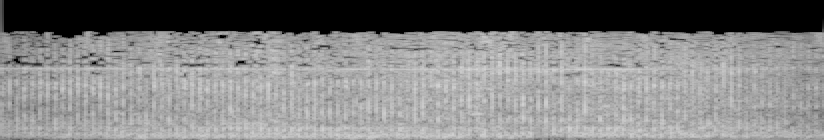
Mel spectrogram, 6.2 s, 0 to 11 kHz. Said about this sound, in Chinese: 昨天7月16号上午，达赖喇嘛尊者从拉达克首府列城乘坐直升飞机抵达桑斯卡地区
